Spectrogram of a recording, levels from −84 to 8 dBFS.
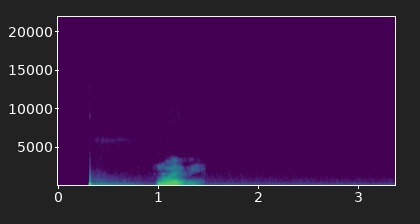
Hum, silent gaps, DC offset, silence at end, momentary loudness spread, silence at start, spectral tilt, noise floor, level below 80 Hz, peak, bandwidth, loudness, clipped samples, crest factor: none; none; under 0.1%; 1.95 s; 19 LU; 0.3 s; -11.5 dB/octave; -64 dBFS; -44 dBFS; -6 dBFS; 3.6 kHz; -24 LUFS; under 0.1%; 22 dB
